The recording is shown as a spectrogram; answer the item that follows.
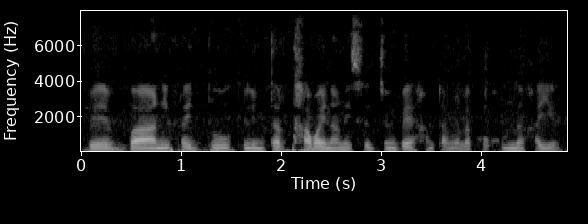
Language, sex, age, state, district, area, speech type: Bodo, male, 45-60, Assam, Udalguri, rural, spontaneous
